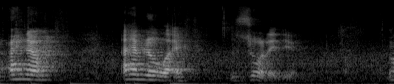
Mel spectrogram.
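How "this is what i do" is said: whispered aside. Real, not acted. Self-mocking aside, whispered.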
